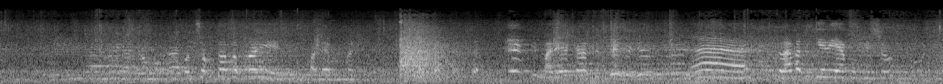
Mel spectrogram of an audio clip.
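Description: Women talk and chat nearby.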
